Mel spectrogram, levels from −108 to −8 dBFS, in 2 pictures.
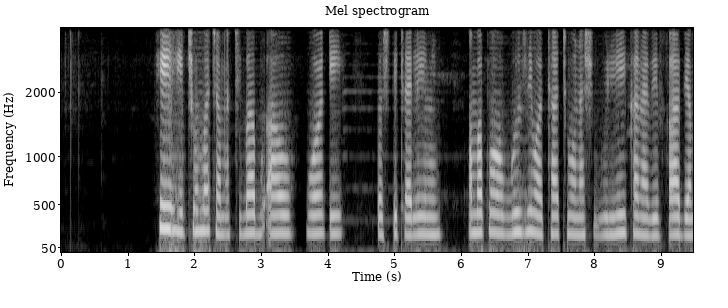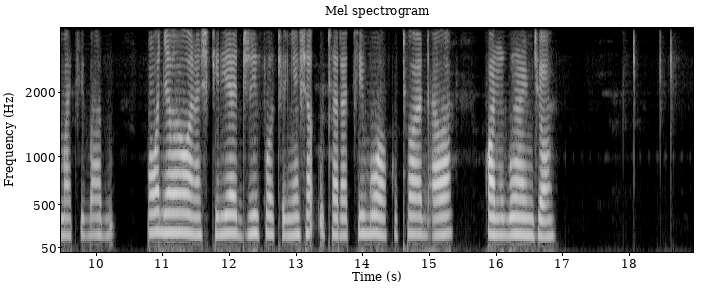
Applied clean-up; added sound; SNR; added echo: neural separator model SepFormer WHAMR!.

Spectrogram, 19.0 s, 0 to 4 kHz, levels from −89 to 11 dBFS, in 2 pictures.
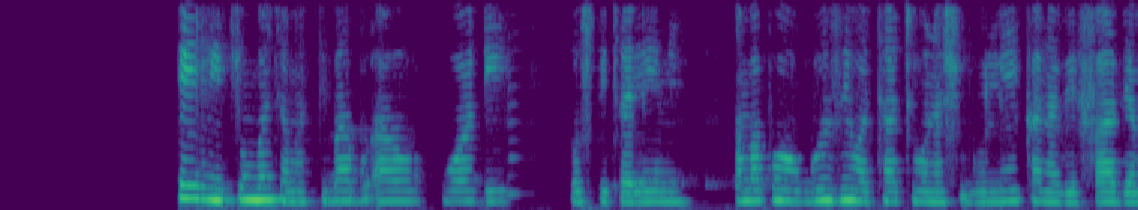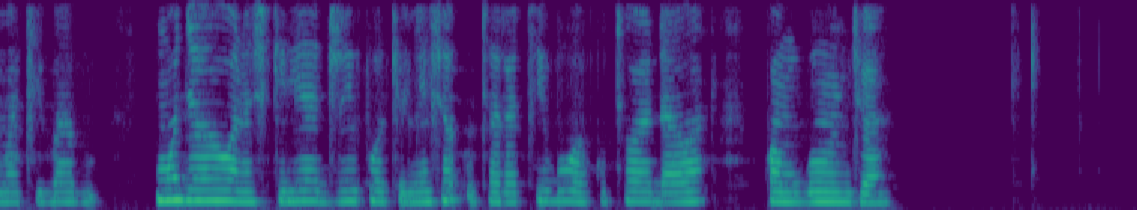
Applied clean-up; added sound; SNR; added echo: neural mask model DeepFilterNet 3.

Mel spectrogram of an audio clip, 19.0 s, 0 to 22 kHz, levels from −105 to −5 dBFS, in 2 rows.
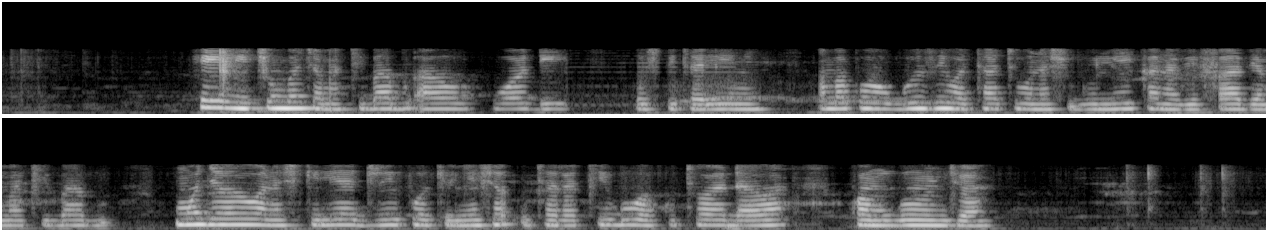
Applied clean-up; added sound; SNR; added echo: neural separator model SepFormer DNS4.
